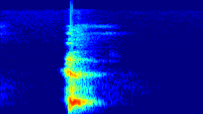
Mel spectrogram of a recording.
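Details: Adult man with chronic hiccups: one sharp, abrupt hiccup, a sudden voiced gulp.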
